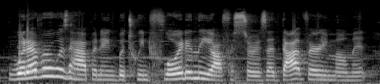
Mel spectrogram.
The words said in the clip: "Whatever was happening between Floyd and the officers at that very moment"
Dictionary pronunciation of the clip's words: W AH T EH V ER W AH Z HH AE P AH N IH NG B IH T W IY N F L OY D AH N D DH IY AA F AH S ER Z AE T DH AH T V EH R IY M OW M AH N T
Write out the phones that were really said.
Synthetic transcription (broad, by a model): W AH T EH V ER W AH Z HH AE P AH N IH NG B IH T W IY N F L OY D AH N DH IY AA F AH S ER Z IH T DH AH T V EH R IY M OW M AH N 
